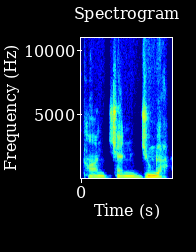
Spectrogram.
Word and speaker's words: Kanchenjunga: It's not chimichanga, it's Kanchenjunga.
